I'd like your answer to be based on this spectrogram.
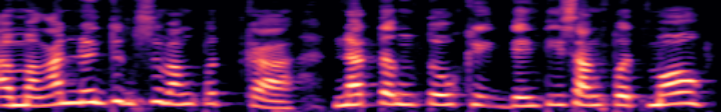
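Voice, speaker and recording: A woman's voice: high-pitched, moderate pace, lightly acted. An actress playing a bossy, teasing woman in a comedy drama, speaking with an Ilocano accent. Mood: nagging.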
